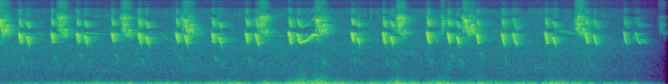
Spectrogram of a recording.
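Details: A red squirrel with a black tail, playing in a deep forest, gives a rapid series of sharp, high chips repeated two or three times a second.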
